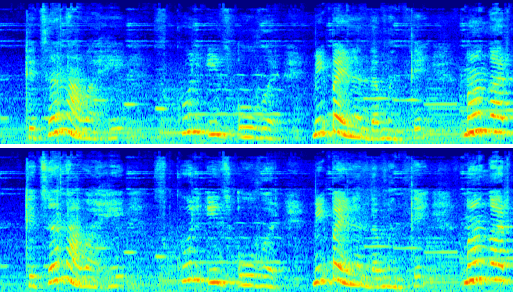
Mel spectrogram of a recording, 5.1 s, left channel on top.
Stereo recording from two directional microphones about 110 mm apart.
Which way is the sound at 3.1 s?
30° left (ahead or behind).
